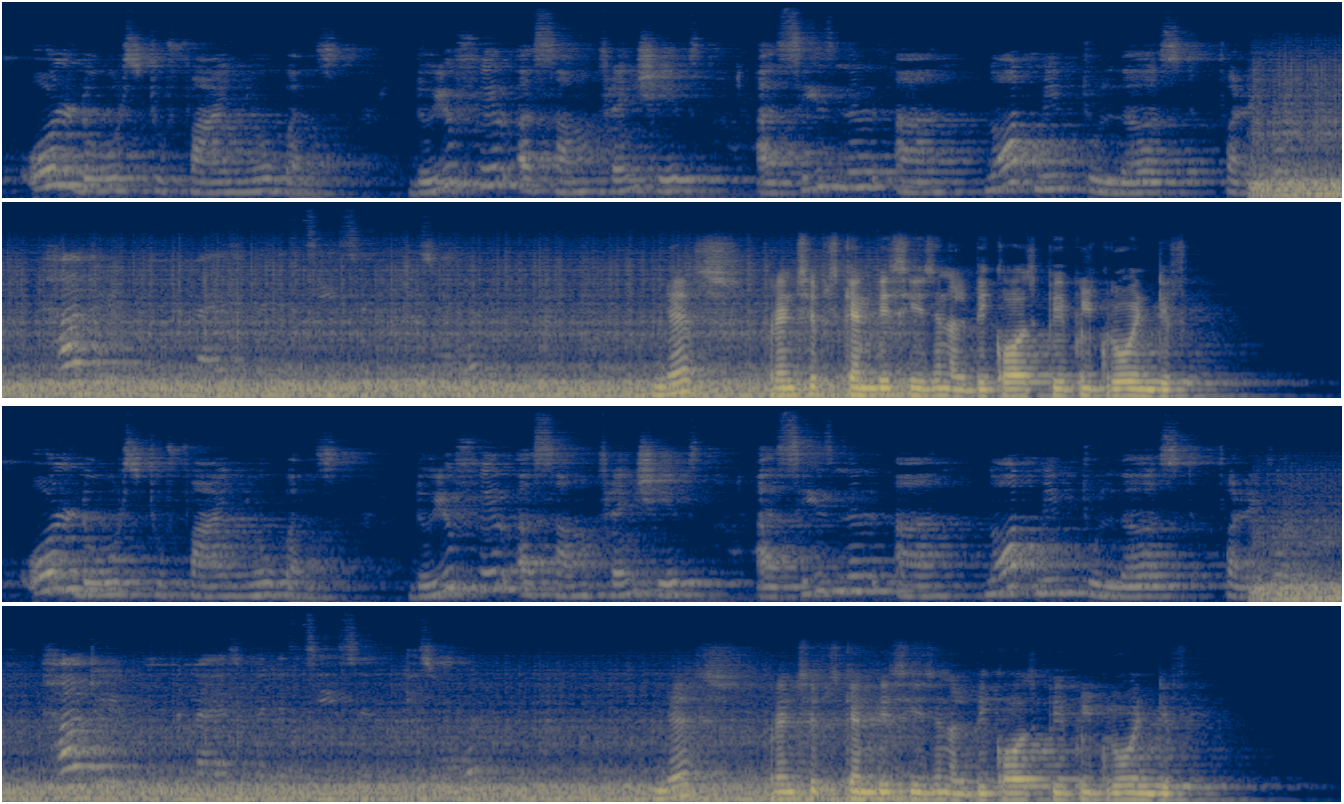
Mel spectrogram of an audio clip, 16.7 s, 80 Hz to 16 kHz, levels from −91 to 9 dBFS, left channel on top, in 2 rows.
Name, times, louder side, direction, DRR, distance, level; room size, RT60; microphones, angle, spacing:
voice 1, 0.1-2.1 2.5-4.4 4.7-7.4 7.6-8.1 8.6-11.5, equal, 10° right, 3 dB, 4.4 m, -41 dB
sound 1, 7.8-14.2, left 1 dB, 85° left, 2.1 m, -30 dB
voice 2, 12.4-15.8, left 3 dB, 65° left, 10 dB, 0.9 m, -23 dB
20.5 x 17.0 x 9.9 m, 1.2 s
head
